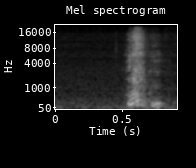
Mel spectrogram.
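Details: Dog sneezing on waking from sleep, perhaps from hair up its nose: a single short sharp human-like sneeze with brief second puff; sneeze.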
